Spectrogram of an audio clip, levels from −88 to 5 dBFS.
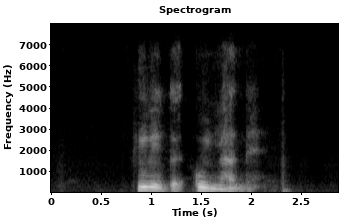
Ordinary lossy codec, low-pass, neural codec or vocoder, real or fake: Opus, 24 kbps; 7.2 kHz; codec, 16 kHz, 0.5 kbps, FunCodec, trained on Chinese and English, 25 frames a second; fake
